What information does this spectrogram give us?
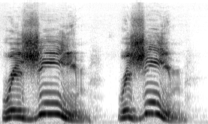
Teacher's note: This is another word that comes from the French. The 2nd syllable gets the stress, and it also has that high E vowel.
